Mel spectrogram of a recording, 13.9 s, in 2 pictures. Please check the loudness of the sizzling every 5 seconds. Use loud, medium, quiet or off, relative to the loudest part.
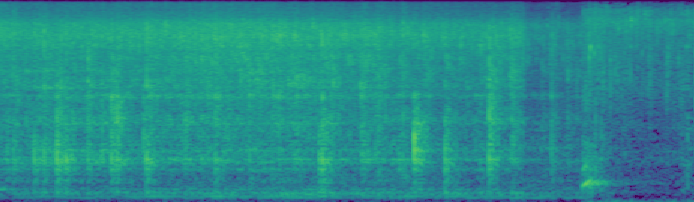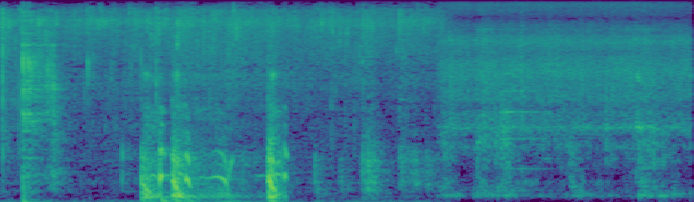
loud, medium, quiet.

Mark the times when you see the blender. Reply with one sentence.
You can't hear the blender here.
